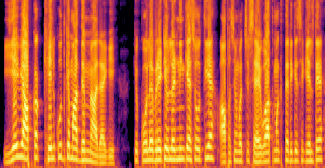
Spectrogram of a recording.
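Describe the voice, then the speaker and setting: A man's voice: high-pitched, clear, resonant tone, dry recording, clean studio sound. A young man teaching an online exam-prep class, asking the class questions and answering them himself.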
